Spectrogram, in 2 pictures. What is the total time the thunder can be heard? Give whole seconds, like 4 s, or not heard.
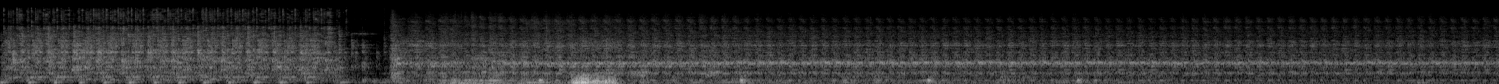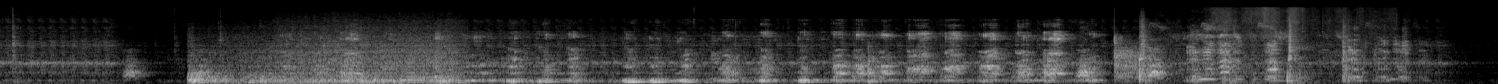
4 s.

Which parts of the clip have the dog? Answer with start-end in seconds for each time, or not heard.
6.3-7.3, 16.2-17.2, 25.8-26.8.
